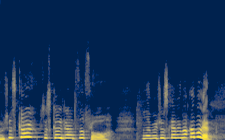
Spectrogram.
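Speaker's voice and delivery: very high, sing-song, swooping voice, rising in pitch. Leading a group through getting down to the floor and back up, high-pitched voice. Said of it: "Don't know why my voice is so high".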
